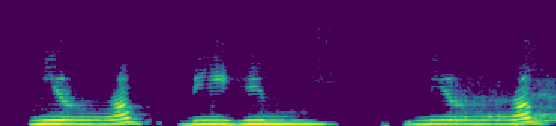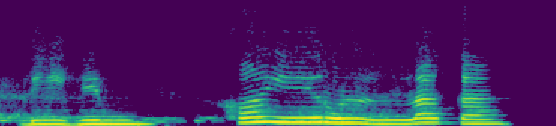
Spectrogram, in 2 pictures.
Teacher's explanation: Hurufnya hanya ada 2, yaitu lam ro. Cara membacanya adalah tidak dengung, langsung masuk ke huruf berikutnya. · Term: idgham bila gunnah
